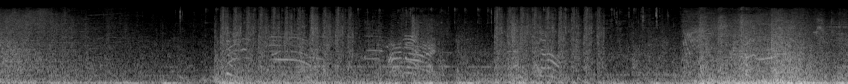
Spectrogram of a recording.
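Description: Rapid gunfire in the video game Avatar, with repeated bursts of shots and mechanical clatter running through the whole stretch, loud and dense, while a voice talks underneath.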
